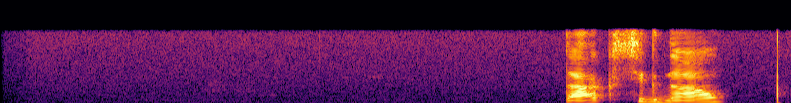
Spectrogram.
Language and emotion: Russian, neutral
